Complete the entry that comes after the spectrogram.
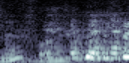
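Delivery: word dissolving into a laugh. Real, not acted. Laughing at absurd AI metaphor.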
